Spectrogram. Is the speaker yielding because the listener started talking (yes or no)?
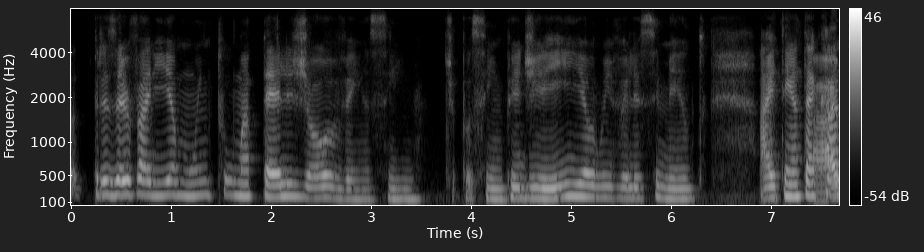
yes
